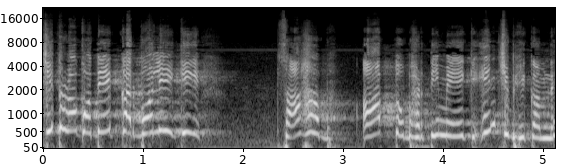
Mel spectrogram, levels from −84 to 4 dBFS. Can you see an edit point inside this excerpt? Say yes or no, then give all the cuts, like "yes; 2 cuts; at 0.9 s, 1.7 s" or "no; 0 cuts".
no; 0 cuts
